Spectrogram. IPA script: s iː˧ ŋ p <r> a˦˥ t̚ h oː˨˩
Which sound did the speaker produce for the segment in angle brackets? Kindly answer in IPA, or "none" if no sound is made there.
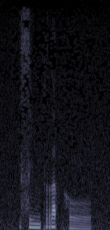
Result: r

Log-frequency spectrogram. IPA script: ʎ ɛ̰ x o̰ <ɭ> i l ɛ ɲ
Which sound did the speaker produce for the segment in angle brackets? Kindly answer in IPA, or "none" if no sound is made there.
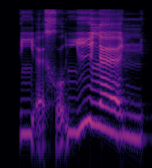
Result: ʎ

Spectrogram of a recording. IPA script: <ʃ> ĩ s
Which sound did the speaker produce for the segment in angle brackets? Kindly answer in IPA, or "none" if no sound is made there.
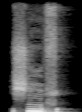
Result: ʃ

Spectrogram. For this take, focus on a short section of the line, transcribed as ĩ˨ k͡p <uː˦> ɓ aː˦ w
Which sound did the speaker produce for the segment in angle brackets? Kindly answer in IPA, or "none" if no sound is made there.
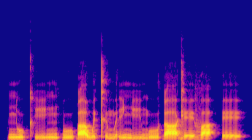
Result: uː˨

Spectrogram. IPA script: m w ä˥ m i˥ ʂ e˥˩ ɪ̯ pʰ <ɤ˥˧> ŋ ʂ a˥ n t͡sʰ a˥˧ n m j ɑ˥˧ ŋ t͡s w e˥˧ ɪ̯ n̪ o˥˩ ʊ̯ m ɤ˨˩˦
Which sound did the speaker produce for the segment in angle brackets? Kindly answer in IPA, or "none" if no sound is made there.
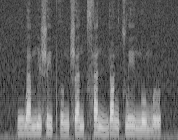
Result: ɤ˧˥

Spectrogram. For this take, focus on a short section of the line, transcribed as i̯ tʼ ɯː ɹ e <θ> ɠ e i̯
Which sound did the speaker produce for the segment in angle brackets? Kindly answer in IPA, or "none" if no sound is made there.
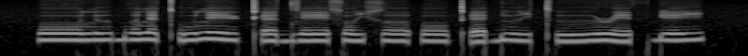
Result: θ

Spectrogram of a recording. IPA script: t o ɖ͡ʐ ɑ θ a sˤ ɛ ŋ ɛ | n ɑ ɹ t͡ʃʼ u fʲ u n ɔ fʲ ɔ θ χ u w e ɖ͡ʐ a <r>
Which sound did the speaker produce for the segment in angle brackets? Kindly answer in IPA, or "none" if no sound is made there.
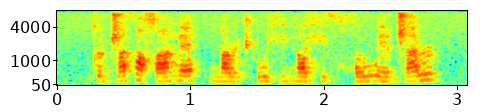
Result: ɹ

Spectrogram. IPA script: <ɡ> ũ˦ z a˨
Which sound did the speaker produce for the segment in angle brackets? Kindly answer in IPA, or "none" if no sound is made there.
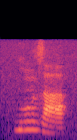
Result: ɡ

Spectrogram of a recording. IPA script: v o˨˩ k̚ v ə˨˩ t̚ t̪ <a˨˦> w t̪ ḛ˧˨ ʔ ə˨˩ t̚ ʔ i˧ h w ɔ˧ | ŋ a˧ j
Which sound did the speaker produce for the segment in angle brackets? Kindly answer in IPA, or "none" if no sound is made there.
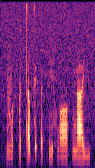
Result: a̰˧˨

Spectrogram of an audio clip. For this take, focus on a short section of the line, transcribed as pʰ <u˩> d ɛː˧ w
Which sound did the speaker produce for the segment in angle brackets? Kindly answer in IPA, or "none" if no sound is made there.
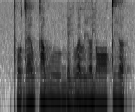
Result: o˩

